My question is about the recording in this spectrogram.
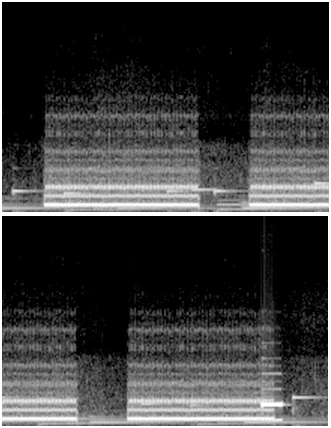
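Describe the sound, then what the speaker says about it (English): A telephone call rings out in three long, evenly spaced tones, each about a second and a half with short gaps, then cuts off with a brief higher beep. The line is clear and moderately loud, with no talk. "The call rang and then cut."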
